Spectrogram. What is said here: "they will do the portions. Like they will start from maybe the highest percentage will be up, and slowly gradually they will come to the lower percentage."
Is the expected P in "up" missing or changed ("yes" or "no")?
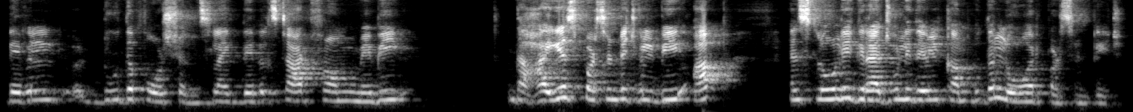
no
